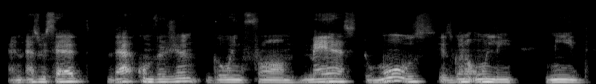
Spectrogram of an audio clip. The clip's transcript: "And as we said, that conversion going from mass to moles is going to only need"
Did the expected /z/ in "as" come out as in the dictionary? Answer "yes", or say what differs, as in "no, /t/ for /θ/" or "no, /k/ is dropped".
yes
